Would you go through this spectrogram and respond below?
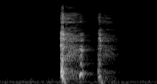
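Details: Two quick, forceful coughs with a loose, chesty quality from a sick adult with a runny nose, sitting; a chesty cough.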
